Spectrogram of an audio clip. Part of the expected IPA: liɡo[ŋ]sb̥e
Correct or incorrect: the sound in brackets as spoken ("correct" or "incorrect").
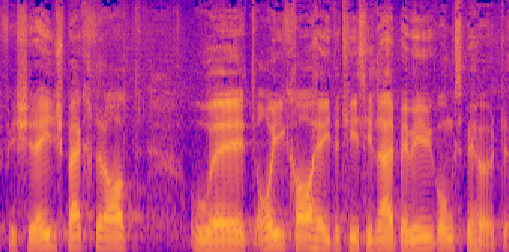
correct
